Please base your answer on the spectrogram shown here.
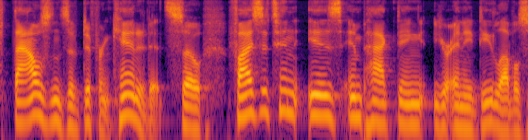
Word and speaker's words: Fisetin: I'm going to call it Fisetin. There are a couple other pronunciations, but I'll put the text up there of the name so we're all clear.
